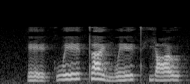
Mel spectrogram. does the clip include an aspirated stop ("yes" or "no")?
yes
